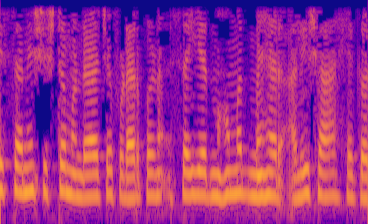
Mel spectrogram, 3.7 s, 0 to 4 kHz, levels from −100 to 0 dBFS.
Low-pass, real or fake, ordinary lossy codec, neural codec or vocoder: 3.6 kHz; real; none; none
